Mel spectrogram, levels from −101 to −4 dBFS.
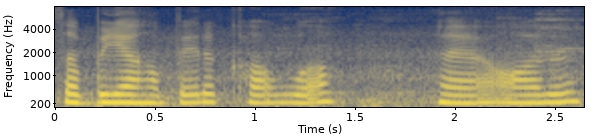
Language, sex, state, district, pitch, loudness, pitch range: Hindi, female, Punjab, Pathankot, 230 Hz, -16 LUFS, 225-235 Hz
